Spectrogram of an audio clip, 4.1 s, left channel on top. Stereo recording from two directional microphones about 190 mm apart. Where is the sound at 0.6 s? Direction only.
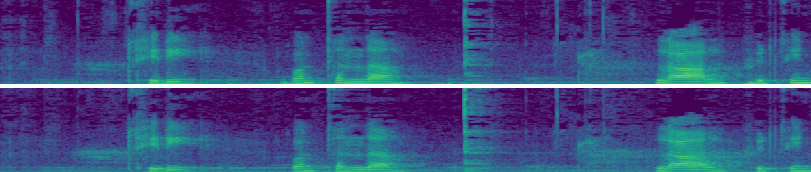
40° left (ahead or behind).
